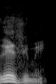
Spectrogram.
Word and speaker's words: resume: I see from your resume. Accent tombé sur le premier syllabe là.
